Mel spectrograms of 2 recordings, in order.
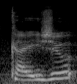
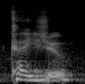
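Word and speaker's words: queijo: kou it's completely different cheese we call it kuu in Portuguese and it's spelled oh boy Q U EI i j o I think I said it right sometimes it's weird sometimes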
